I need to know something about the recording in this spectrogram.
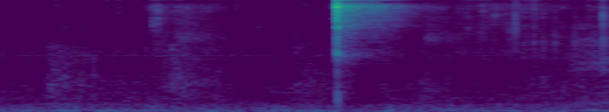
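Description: Steel nail nippers biting through a thick toenail: one sharp snap a little past halfway, after a few faint clicks of the jaws.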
